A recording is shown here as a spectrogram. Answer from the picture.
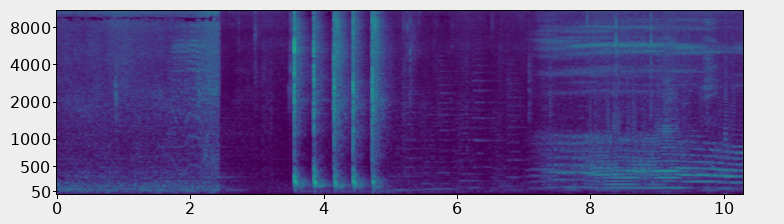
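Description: Five quick, loud knocks on a window, about four a second, a little over three seconds in: a hand rapping on the glass to wake someone sleeping outside. From about seven seconds, low eerie background music swells in.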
